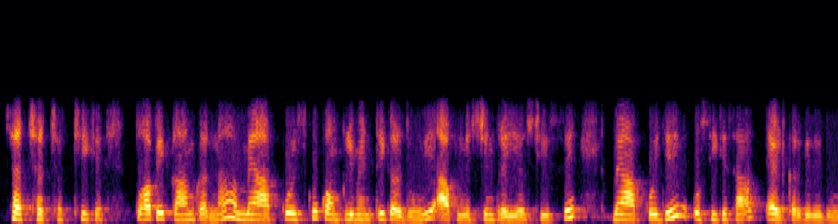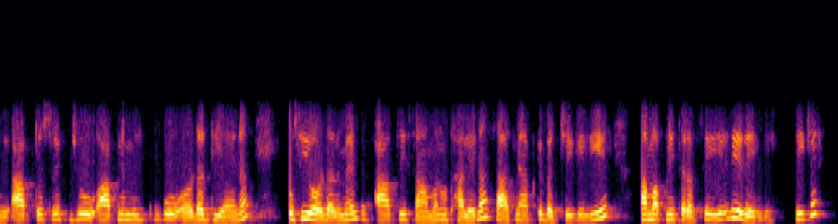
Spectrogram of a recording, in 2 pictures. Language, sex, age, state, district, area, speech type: Hindi, female, 30-45, Madhya Pradesh, Gwalior, urban, conversation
